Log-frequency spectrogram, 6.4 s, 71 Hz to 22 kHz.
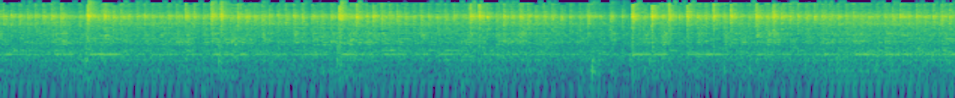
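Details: Poulan 16.5 HP lawn tractor single-cylinder engine after valve check, RTV valve cover gasket, Chinese copy replacing Nikki carburetor and new intake manifold: loud uneven chatter with irregular stumbles and surges; rough, unsteady running, cause not pinned down.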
